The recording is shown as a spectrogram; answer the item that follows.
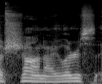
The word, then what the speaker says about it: Sean Eilers: Sean Eilers, S-E-A-N-E-I-L-E-R-S.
